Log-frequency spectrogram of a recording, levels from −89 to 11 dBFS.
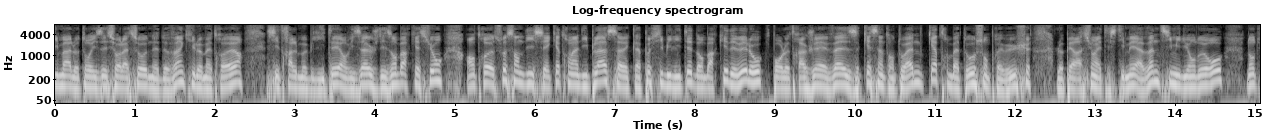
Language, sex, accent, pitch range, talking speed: French, male, French, 120-160 Hz, 175 wpm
